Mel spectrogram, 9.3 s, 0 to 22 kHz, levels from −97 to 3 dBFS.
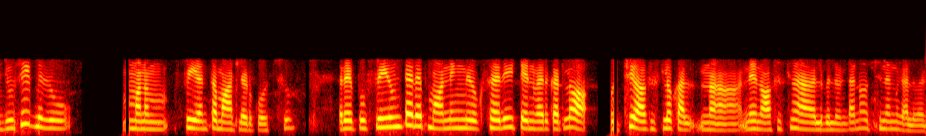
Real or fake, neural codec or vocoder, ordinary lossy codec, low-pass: real; none; none; 3.6 kHz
